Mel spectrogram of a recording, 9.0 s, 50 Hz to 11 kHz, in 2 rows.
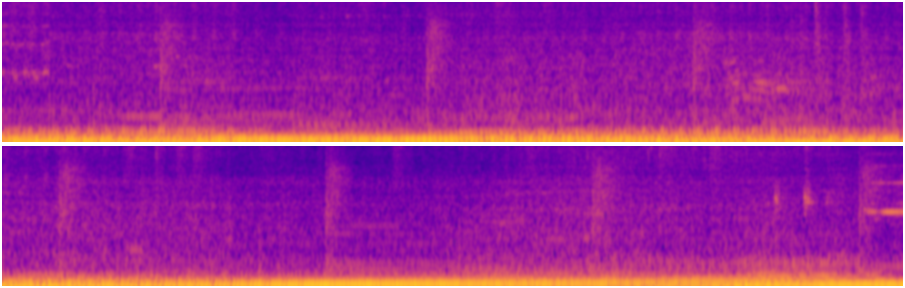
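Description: A 2000-model owner type Jeep driving away, its engine rumbling loudly and rising and falling as it pulls off, with voices talking over the motor.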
